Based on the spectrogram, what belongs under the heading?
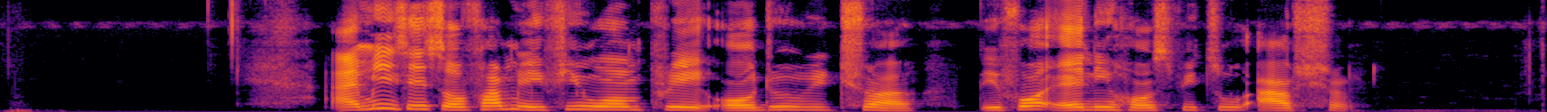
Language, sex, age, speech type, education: Nigerian Pidgin, male, 30-45, spontaneous, tertiary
